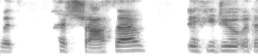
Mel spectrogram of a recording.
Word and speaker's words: Cachaça: Yes, it is pronounced the same way we did. So Cachaça is spelled, the spirit is spelled C-A-C-H-A, C with a little squiggly A.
